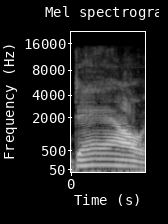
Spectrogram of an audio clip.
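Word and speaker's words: Tao: I know it's pronounced Dow.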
